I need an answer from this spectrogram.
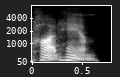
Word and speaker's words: Hotham: Hotham. It's spelled like hot ham. Hot ham.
